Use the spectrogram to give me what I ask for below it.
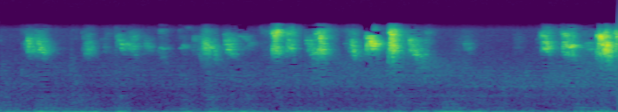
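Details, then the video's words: Busy morning chirping from sparrows at a window feeder, short high notes repeated irregularly, about one every two seconds at first, then denser bursts toward the close. "Воробьи в кормушке - утро всегда бойкое"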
